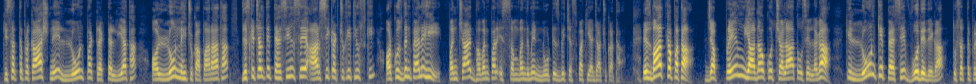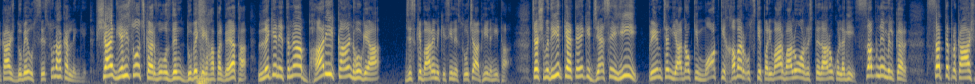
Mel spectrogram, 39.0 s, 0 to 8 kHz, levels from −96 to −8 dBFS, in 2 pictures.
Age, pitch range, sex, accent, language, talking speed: 40-59, 195-270 Hz, male, native, Hindi, 160 wpm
